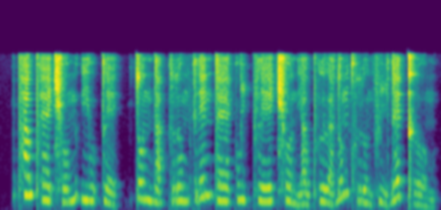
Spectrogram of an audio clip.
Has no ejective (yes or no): yes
